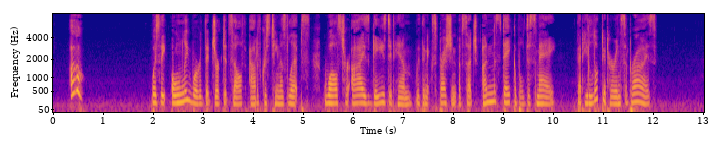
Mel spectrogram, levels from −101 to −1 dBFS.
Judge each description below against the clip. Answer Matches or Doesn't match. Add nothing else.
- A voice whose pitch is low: Doesn't match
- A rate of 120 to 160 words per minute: Matches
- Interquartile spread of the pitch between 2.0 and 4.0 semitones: Matches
